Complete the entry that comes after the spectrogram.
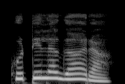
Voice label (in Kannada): "ಕುಟಿಲಗಾರ", Kannada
